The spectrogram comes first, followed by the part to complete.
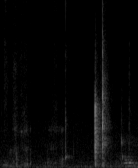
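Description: Faint handling noises on a work table: a light click about a second in and a sharper tap about a second and a half in, as small craft items such as a paint bottle are picked up and set down.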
